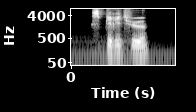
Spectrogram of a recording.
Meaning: spirituous (alcoholic)
- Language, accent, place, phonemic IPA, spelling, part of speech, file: French, France, Lyon, /spi.ʁi.tɥø/, spiritueux, adjective, LL-Q150 (fra)-spiritueux.wav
